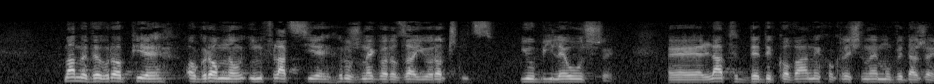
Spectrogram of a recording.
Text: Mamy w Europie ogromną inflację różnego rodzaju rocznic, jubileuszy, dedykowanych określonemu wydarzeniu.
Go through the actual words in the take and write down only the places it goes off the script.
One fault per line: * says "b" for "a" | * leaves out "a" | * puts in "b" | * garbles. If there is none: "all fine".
* puts in "lat"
